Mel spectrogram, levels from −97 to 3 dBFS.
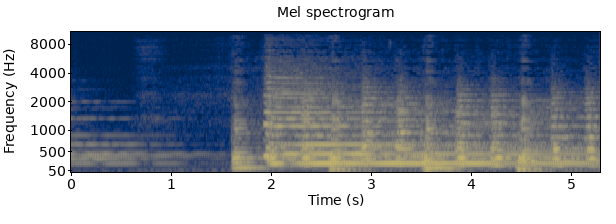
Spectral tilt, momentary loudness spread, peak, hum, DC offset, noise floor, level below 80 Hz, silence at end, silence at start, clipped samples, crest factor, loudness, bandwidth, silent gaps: -9 dB/octave; 12 LU; -8 dBFS; none; under 0.1%; -60 dBFS; -44 dBFS; 0 s; 0 s; under 0.1%; 18 dB; -25 LUFS; 6 kHz; none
